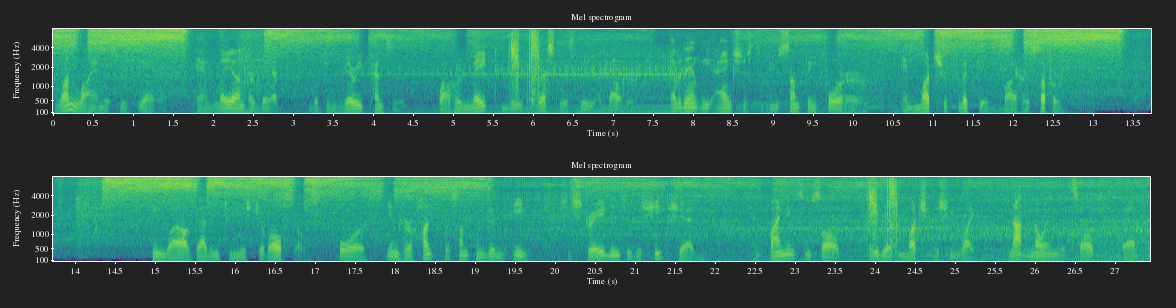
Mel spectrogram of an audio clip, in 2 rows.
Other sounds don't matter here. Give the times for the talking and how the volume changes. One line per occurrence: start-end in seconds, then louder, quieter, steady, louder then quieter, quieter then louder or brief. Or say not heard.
0.0-12.7 steady
14.9-27.4 steady.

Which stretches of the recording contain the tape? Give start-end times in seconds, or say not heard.
5.7-6.2, 23.9-24.4.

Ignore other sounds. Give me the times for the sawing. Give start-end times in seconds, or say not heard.
not heard.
